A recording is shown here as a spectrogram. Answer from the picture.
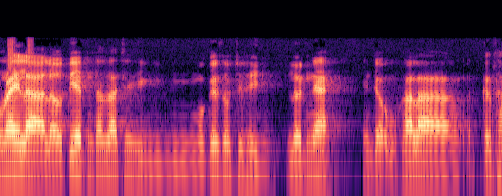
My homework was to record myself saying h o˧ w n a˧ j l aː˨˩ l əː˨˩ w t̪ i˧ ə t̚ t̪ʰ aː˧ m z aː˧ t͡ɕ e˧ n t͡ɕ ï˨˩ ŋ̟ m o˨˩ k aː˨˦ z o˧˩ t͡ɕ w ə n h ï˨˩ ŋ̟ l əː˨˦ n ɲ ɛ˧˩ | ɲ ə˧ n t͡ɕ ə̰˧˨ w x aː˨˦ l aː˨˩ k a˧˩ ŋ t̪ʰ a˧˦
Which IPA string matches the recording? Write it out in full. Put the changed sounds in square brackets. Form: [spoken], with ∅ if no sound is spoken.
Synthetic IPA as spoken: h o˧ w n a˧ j l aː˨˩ l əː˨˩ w t̪ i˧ ə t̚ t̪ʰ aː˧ m z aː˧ t͡ɕ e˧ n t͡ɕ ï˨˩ ŋ̟ m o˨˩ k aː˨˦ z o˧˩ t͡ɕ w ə n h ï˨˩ ŋ̟ l əː˨˦ n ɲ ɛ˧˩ | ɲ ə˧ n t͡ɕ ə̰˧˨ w x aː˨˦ l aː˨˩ k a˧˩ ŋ t̪ʰ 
